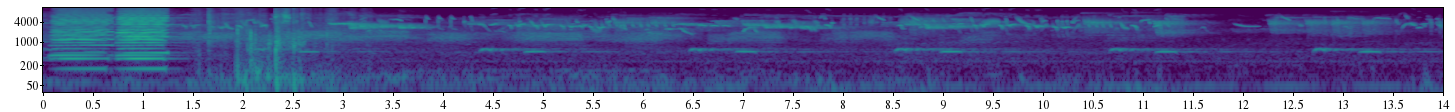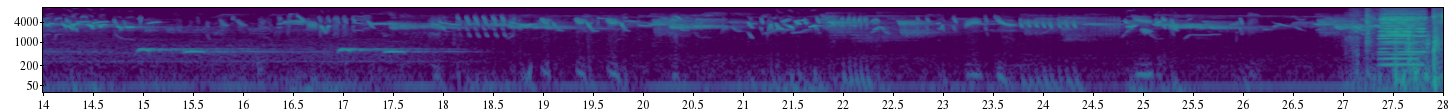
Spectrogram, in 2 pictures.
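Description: Birdsong ambience: many birds chirping and twittering, with a low two-note call, higher then lower, repeating about every two seconds through the first half. A snatch of music ends just after the start, and music comes back near the end.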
